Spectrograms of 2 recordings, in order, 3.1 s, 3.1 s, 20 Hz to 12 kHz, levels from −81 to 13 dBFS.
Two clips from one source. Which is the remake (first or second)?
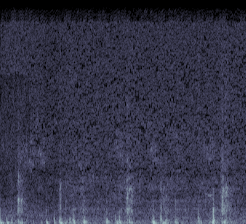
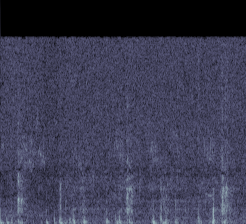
first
